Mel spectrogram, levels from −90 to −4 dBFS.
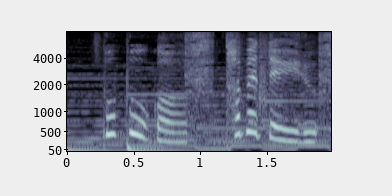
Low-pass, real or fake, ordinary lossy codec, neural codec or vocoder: none; real; none; none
